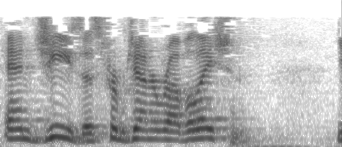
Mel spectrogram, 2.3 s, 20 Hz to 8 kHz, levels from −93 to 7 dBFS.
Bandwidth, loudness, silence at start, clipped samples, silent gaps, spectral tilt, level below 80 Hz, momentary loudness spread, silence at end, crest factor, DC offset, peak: 5.8 kHz; -21 LUFS; 0 s; under 0.1%; none; -9.5 dB/octave; -58 dBFS; 5 LU; 0 s; 18 dB; under 0.1%; -4 dBFS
